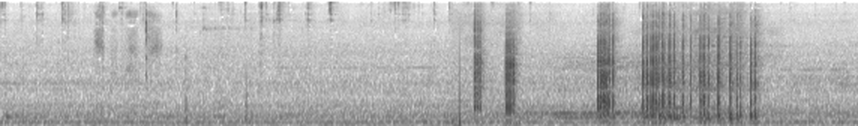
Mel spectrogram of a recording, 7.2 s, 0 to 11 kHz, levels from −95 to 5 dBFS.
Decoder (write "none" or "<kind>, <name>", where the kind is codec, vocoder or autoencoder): none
